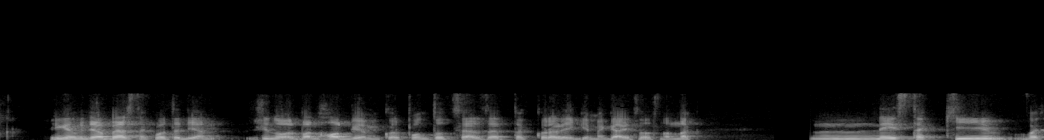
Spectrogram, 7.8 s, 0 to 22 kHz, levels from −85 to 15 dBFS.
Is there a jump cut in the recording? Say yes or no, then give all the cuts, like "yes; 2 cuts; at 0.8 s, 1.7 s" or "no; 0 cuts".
yes; 1 cut; at 2.6 s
